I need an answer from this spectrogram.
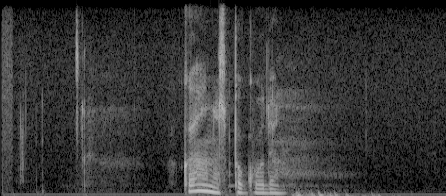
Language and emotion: Russian, sad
